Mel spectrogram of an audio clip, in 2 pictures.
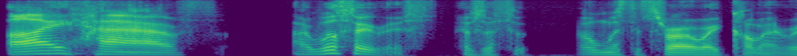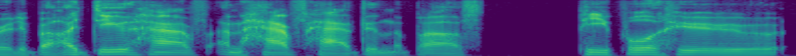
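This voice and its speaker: Husky, lowish-voiced man podcaster. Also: moderate pace, a bit bright, no room sound, studio quality. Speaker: podcast co-host. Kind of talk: casual podcast chat.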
